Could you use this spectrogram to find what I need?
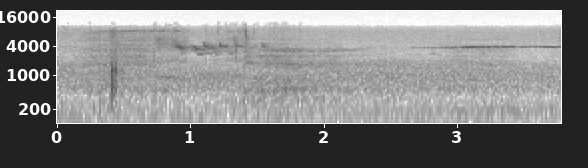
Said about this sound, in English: It's been a really beautiful, crisp day here in Derbyshire. Not a cloud in the sky. The birds are now singing.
